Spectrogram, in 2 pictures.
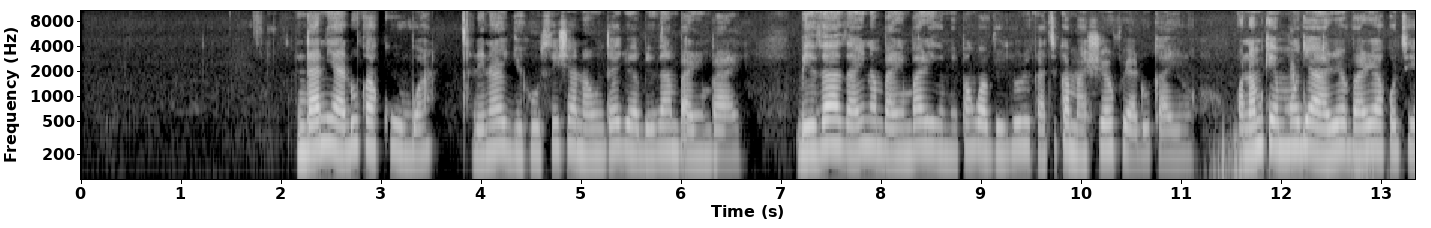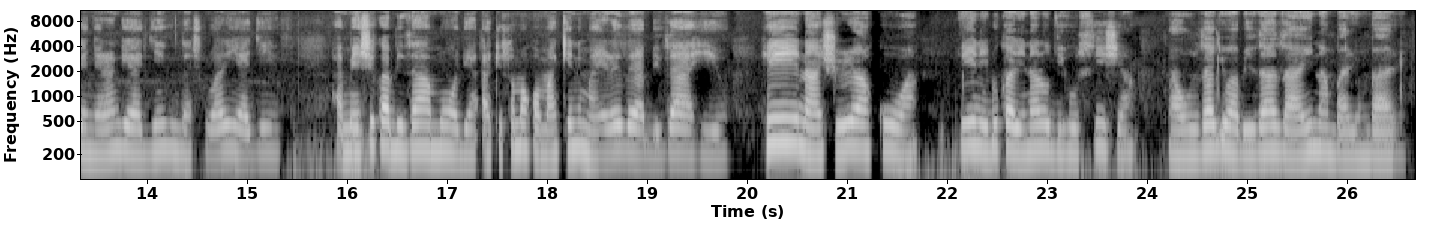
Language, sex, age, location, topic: Swahili, female, 18-24, Dar es Salaam, finance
